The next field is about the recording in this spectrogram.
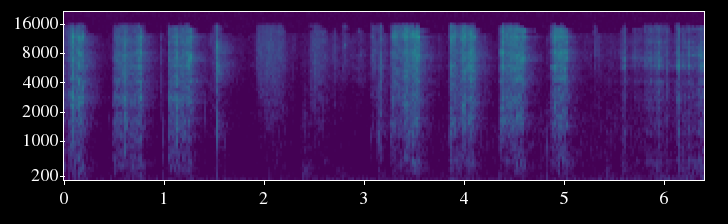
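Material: Leather.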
